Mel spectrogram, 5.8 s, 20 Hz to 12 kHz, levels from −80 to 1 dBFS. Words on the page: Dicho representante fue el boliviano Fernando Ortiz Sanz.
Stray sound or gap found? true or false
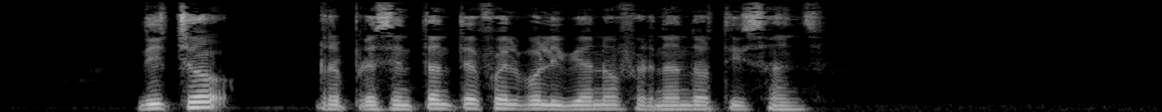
false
